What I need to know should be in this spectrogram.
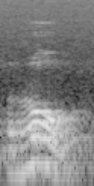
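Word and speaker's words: rho: ইংরেজিতে কি বলা হয় রো এইচ সাইলেন্ট থাকে রো রো একচুয়ালি কি রো একচুয়ালি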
